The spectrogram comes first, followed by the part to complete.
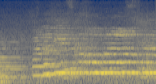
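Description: A held chord from the accompaniment stops at the start. About half a second later, unaccompanied chanting of the liturgy begins: a single sung line that steps up once and then holds a steady reciting note.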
